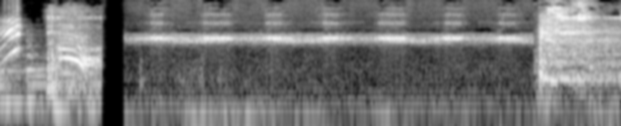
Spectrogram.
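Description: Cricket chirping: a steady high trill pulsing about three times a second, likely the comic 'crickets' sound effect. It is framed by short sliding sound-effect tones at the start and a noisy swoosh near the end.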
